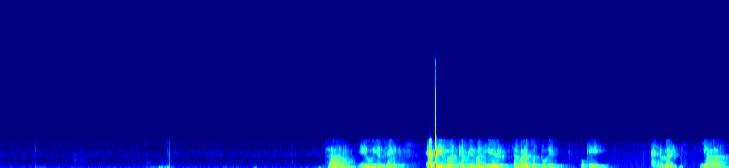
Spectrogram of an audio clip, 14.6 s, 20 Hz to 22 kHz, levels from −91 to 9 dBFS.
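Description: From start to finish the speech passes through the GSM full-rate codec at what sounds like 13 kbps. It carries a steady buzzy, gravelly roughness from the pulse-driven vocal-tract model and nothing above 4 kHz. It is constant, not bursty, which separates it from the bit-error damage.

GSM bit errors break in at 0.70 to 0.78 s and 3.32 to 3.41 s. Corrupted filter, pitch and gain values make the voice squawk, pop and gargle for a few frames before it recovers. These are brief local outbursts, unlike the codec's even texture.

At 7.11 s the input switches to a poorer device, likely a changeover to another microphone or a headset's call profile. There is no gap at the switch. The band narrows to nothing above 3.8 kHz, the level drops by roughly 10 dB, and a new noise floor appears some 35 dB down. It lasts to the end, a permanent change of tone rather than a momentary burst.

Further GSM bit errors follow at 8.58 to 8.75 s and 10.32 to 10.61 s. 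The second is the longest gargling stretch in the clip, while the first shows the voice breaking up again on the duller device sound.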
